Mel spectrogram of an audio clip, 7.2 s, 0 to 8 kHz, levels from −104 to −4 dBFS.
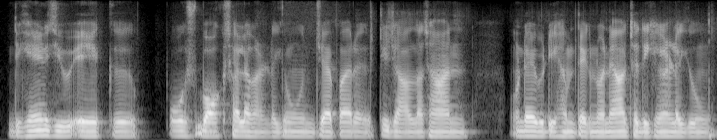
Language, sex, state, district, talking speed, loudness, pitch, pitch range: Hindi, male, Uttarakhand, Uttarkashi, 190 wpm, -19 LUFS, 95 Hz, 95-100 Hz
